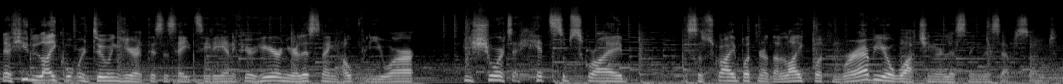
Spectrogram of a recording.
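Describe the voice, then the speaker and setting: A man's voice: mid-range voice, expressive, quick pace, music in the background. A man hosting a design podcast, reading an ad and welcoming his guest, with short encouraging replies. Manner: friendly, encouraging with short backchannels. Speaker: podcast host. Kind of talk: podcast interview.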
